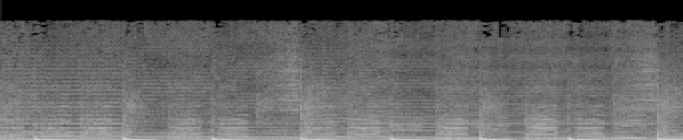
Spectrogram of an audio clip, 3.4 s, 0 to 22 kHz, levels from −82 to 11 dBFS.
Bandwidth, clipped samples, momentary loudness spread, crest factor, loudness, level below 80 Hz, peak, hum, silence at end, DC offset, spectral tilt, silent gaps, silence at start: 19.5 kHz; under 0.1%; 1 LU; 10 dB; -13 LUFS; -14 dBFS; 0 dBFS; none; 0 s; under 0.1%; -4 dB/octave; none; 0 s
